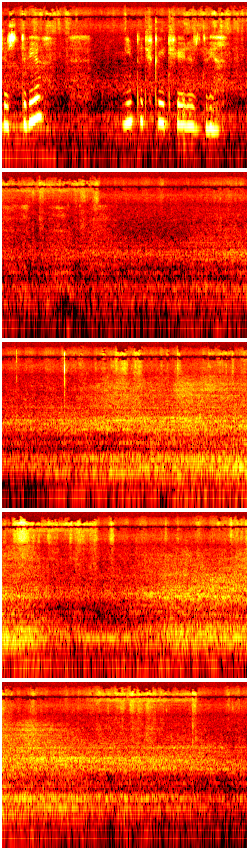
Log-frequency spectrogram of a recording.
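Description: Yarn rustles softly as a crochet hook pulls loops through it.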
